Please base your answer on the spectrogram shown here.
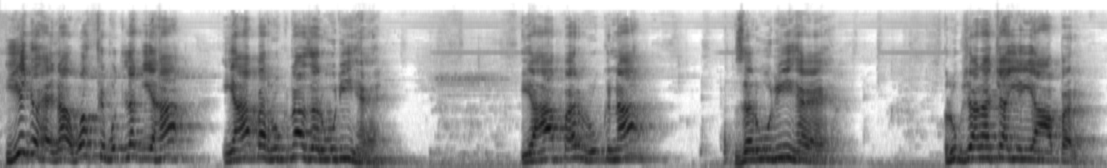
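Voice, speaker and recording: A man's voice: very high voice, animated, slow, pauses often, a bit bright. Give me a man teaching a recitation class in a roomy space. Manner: repeats each point and quizzes the class. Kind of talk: classroom lecture. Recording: roomy echo.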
